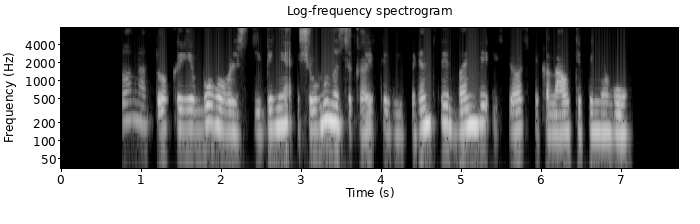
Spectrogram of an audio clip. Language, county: Lithuanian, Alytus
